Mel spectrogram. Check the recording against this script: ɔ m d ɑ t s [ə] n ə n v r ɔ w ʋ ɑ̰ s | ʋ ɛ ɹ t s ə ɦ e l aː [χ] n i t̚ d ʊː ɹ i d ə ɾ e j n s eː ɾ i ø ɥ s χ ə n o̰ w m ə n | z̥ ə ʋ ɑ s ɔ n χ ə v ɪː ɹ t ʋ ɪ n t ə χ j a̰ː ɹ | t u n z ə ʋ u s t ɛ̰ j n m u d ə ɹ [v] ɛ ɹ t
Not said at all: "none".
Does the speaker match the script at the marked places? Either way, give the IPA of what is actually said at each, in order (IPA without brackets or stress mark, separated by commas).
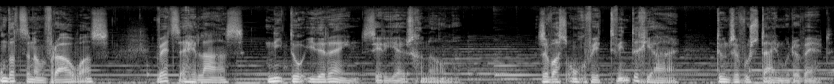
ə, s, ʋ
